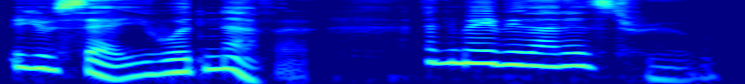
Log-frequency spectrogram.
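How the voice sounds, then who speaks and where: A woman voicing an ancient, dominant female dragon queen in an ASMR roleplay audio, speaking in a slow, cryptic, commanding way that slips into soft whispers. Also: fairly low pitch, sing-song, dry recording, studio quality, exaggerated voice.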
